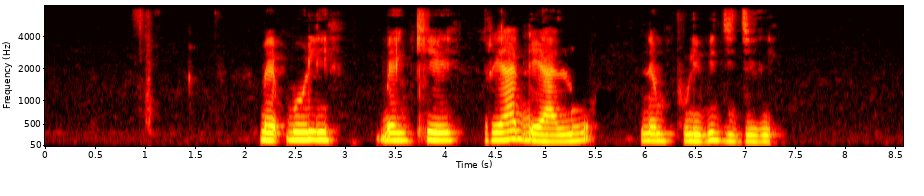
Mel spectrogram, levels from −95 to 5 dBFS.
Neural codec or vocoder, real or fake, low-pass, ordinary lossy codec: none; real; 7.2 kHz; AAC, 48 kbps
